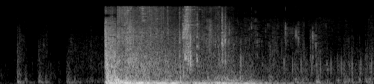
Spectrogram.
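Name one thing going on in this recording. An explosion booms loudly nearby and rumbles away.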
